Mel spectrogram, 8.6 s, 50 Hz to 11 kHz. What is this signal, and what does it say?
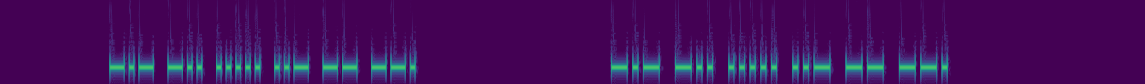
Morse code, heard as a keyed tone, about 30 wpm, 700 Hz. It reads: KD5UMG KD5UMG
